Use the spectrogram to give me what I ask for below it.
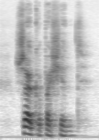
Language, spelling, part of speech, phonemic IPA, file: Dutch, suikerpatiënt, noun, /ˈsœy̯.kər.paːˌʃɛnt/, Nl-suikerpatiënt.ogg
- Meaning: diabetic (patient)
